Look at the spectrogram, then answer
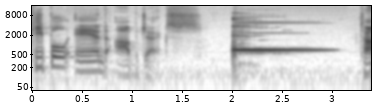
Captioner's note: ding chimes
